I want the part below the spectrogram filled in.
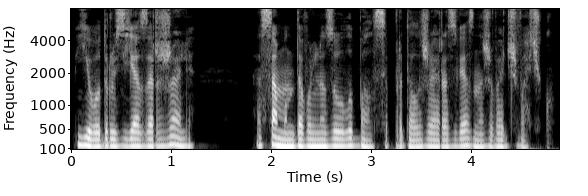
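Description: A woman narrating a first-person audiobook in an expressive storytelling manner. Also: low-pitched, brisk, no echo, studio quality.

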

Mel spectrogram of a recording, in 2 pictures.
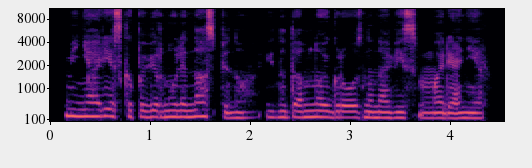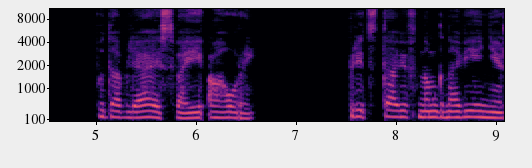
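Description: A woman narrating a first-person audiobook in a steady, intimate storytelling way. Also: fairly low pitch, no room sound.

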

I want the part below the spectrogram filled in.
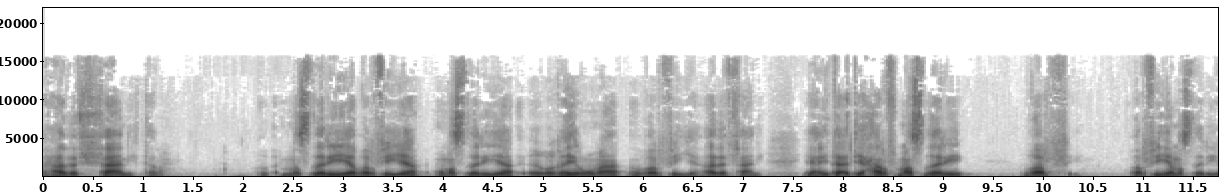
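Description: A man's voice: mid-range voice, vocal fry, a little mellow. A man explaining a grammar poem to a student, quizzing and correcting him as he goes. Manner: asks the student questions and corrects answers. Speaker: sheikh teaching Arabic grammar.

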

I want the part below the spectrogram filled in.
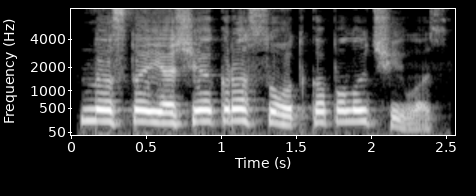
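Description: A male audiobook narrator voicing a lively, fussy young woman who scolds and teases. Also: high voice, unhurried, voice pushed up, heavily acted. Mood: doting. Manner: teasing, fussing, scolding. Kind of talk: audiobook character voice.

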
